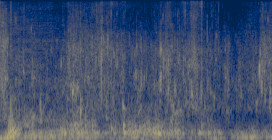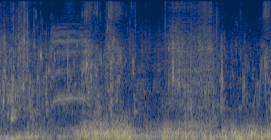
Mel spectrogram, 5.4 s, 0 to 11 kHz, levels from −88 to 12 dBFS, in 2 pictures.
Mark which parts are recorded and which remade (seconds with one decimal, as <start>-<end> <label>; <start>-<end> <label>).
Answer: 0.0-4.1 recorded; 4.1-4.9 remade; 4.9-5.4 recorded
